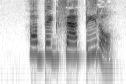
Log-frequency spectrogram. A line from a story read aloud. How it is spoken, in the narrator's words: John laughed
